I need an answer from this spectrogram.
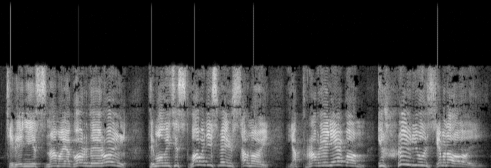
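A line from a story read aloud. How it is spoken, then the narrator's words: Shouting. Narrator (Russian): кричал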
